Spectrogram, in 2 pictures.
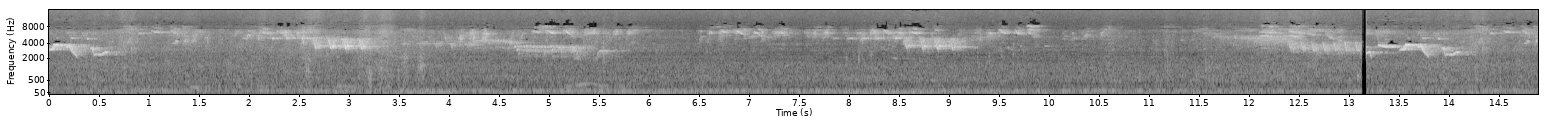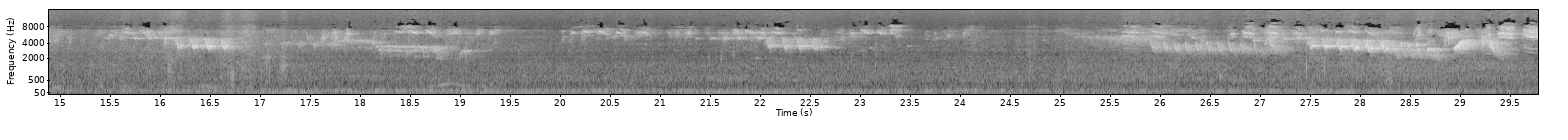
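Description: Birds calling: short, high-pitched, falling phrases repeated every two to three seconds, over a steady low hum.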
